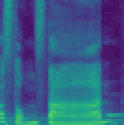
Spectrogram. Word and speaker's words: สงสาร: หนู เช่น กัน ค่ะ คำ ว่า สงสาร นะ คะ รอ เรือ เป็น ตัว สะกด ค่า แต่ ออก เสียง เป็น พยัญชนะ ตัว นอน หนู เช่น กัน ค่ะ คำ ว่า วิญญาณ นะ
